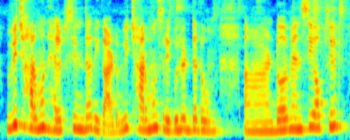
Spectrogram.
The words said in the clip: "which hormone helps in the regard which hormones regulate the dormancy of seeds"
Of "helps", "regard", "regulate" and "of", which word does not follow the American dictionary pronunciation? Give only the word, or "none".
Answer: of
